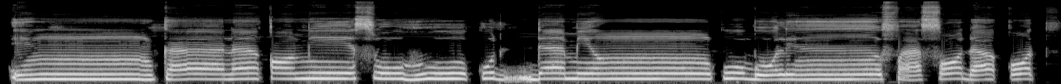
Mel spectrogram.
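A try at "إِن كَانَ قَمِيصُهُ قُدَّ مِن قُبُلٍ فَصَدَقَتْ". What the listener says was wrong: Iya, bagus.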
